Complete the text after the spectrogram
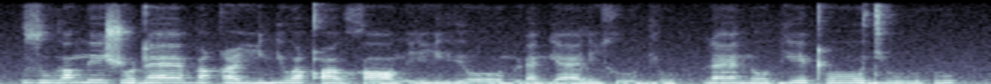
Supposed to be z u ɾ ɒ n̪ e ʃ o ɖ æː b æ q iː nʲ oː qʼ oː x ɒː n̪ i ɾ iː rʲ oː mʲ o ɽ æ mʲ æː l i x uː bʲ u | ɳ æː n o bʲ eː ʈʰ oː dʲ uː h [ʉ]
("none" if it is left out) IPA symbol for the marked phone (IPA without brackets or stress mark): u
